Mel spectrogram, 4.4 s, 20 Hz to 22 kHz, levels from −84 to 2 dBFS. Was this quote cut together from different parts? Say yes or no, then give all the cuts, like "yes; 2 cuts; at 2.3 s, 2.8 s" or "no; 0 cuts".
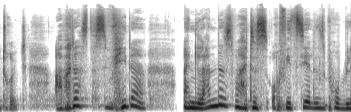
no; 0 cuts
